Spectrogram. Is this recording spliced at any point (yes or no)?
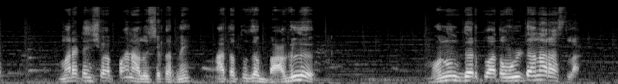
no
